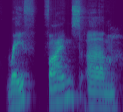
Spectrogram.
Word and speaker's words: Ralph Fiennes: No, because he fights Rafe Fiennes. I still say his name is Ralph. Yeah, and that's everybody says Ralph, but he said Ralph Fiennes says that his dad calls him Ralph or Rafe. Yeah, something like that.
